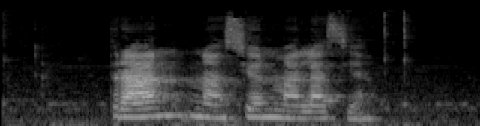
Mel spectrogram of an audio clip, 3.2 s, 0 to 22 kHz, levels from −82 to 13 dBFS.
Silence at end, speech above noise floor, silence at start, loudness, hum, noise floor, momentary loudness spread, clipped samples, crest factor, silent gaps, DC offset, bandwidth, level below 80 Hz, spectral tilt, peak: 0.45 s; 28 dB; 0.75 s; -26 LUFS; none; -55 dBFS; 21 LU; under 0.1%; 24 dB; none; under 0.1%; 16.5 kHz; -58 dBFS; -3 dB/octave; -6 dBFS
